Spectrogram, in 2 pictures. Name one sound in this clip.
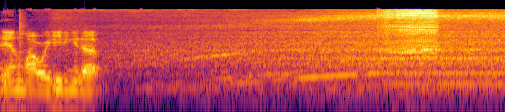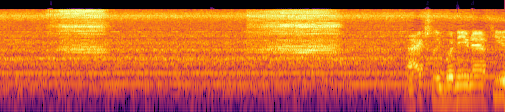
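A lathe motor spins up and hums steadily.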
